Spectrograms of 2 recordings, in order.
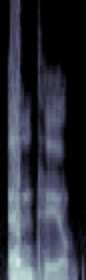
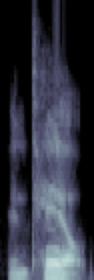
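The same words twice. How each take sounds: First: The stress is on the first syllable. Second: The stress is on the second syllable. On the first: The word is used as a noun. "if you stress the first syllable, N" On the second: The word is used as a verb. "So stress the tail"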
